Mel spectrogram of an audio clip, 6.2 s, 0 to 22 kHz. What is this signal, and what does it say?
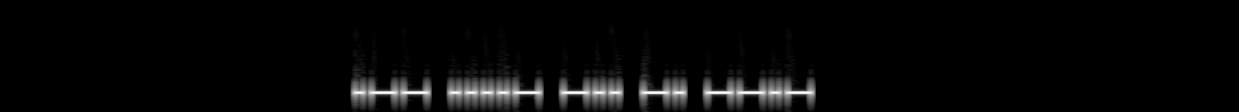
Morse code, heard as a keyed tone, about 31 wpm, 700 Hz. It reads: W4DNQ
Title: USA Call Signs - 5 Characters - Repeated 3x - 30wpm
